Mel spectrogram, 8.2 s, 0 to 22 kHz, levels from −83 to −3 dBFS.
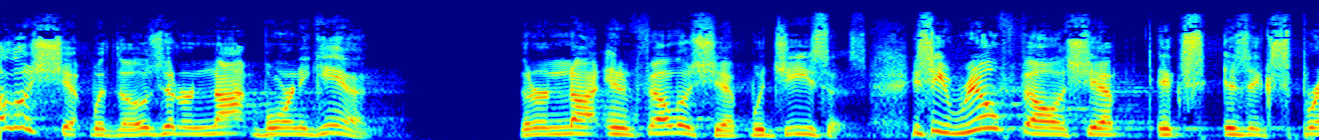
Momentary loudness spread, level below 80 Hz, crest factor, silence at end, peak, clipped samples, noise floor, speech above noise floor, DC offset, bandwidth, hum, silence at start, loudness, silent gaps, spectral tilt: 8 LU; -64 dBFS; 18 dB; 0 s; -4 dBFS; under 0.1%; -85 dBFS; 63 dB; under 0.1%; 15.5 kHz; none; 0 s; -21 LUFS; none; -3.5 dB/octave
